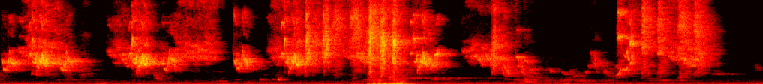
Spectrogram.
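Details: Pet budgerigars chirp and warble in scratchy high bursts, with a brief flutter of wings or a thud in the middle before the chattering resumes.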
